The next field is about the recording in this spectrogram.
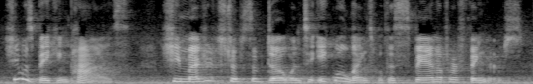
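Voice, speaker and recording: Woman, expressive read-aloud narration, lively intonation, long room reverb, faint background noise. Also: medium pitch, moderate pace. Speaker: storybook reader. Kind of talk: expressive picture-book read-aloud with asides.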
